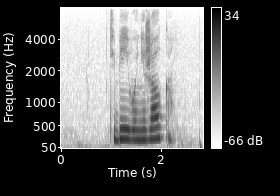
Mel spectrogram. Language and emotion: Russian, neutral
